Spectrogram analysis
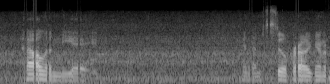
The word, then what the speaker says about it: Pallegney: And he pronounces this map Pallegney. So now that I have the correct name, I'm going to start saying Pallegney.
